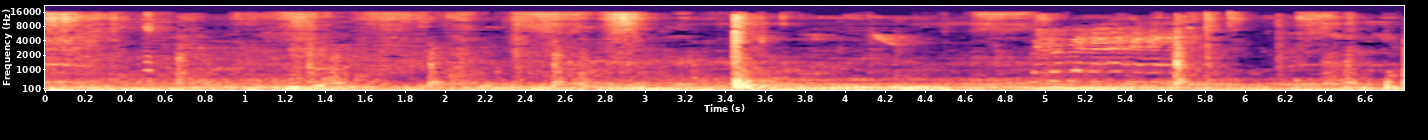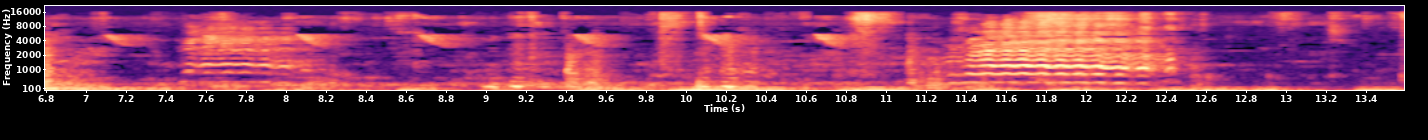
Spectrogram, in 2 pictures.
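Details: Goat in Indonesia, recorded while giving birth to two kids: several separate quavering bleats in the second half, the last long and loud, with thin high downward chirps scattered between them and rumble throughout.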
